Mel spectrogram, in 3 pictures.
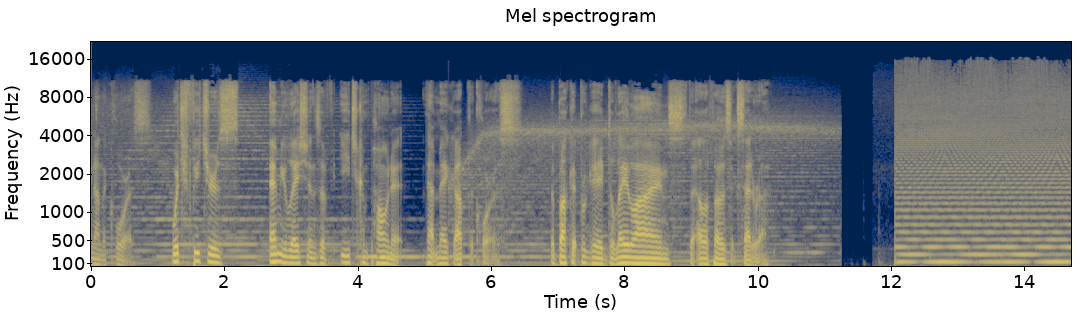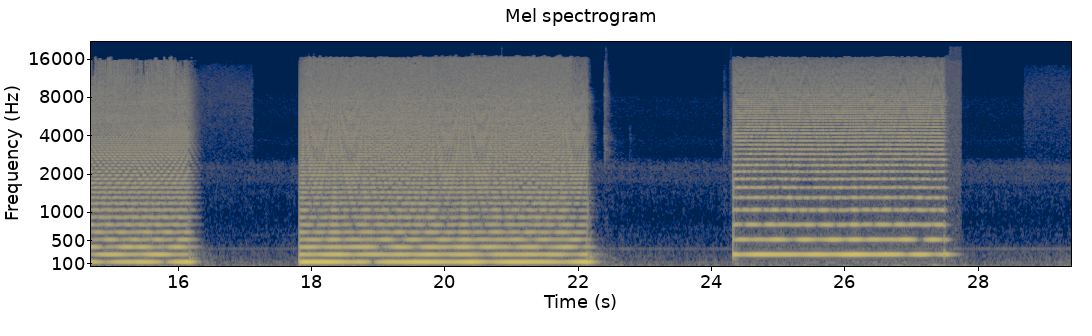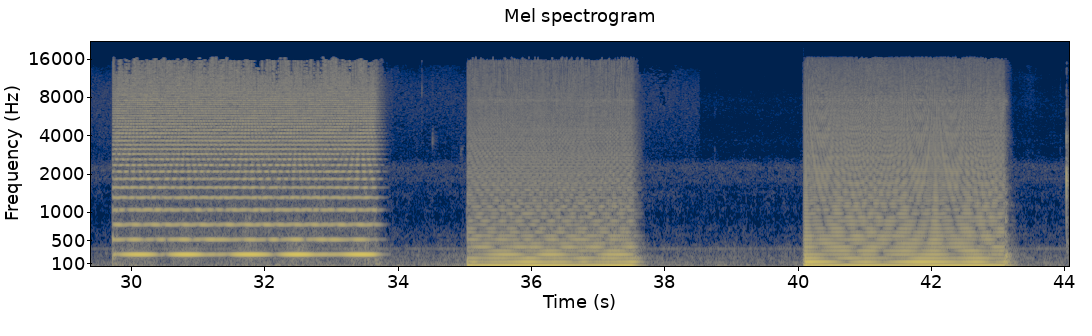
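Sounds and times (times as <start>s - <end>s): synthesizer held notes wavering: 0.0s - 11.3s, 12.1s - 16.3s, 17.8s - 22.3s, 24.4s - 27.7s, 29.8s - 33.8s, 35.0s - 37.7s, 40.1s - 43.2s.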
